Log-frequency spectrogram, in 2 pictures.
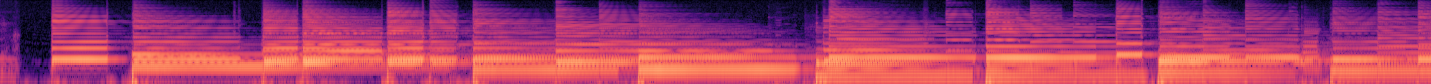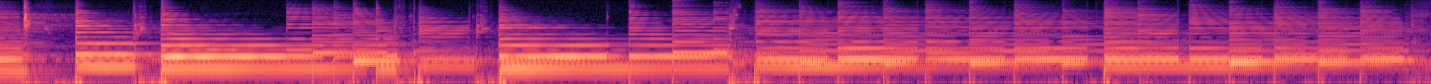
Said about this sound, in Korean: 기타를 녹음을 해서 저에게 이메일로 쐈어요. 네. 그리고 저는 이걸 들고 녹음을 한 걸 믹싱을 해서 들려드리겠습니다.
